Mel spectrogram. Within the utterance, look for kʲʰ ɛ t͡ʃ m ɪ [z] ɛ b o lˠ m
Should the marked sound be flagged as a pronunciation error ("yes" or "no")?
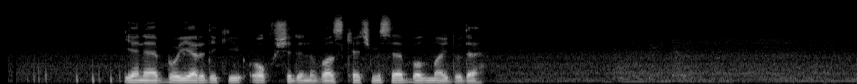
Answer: yes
